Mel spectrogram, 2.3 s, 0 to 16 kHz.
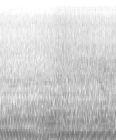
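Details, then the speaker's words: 500 hp Subaru STI in second gear at full boost: deep drone stumbling as cylinder 2 misfires (23 misfire counts), sounding like no spark; burnt valve or intake leak suspected, not confirmed. "Yeah, I can hear it now. It sounds like it's like no spark whatsoever."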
